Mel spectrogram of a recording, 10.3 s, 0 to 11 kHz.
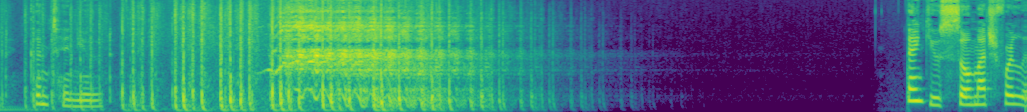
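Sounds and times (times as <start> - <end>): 
speech: 0.0 - 1.6, 9.3 - 10.2
horse hooves clip-clopping: 0.0 - 6.0
horse whinnying: 2.6 - 5.4.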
